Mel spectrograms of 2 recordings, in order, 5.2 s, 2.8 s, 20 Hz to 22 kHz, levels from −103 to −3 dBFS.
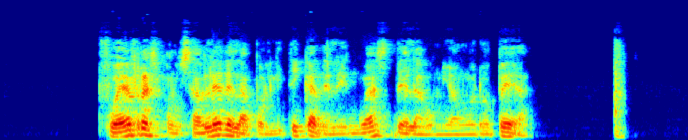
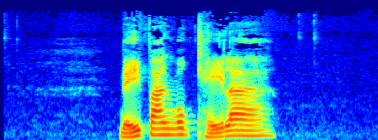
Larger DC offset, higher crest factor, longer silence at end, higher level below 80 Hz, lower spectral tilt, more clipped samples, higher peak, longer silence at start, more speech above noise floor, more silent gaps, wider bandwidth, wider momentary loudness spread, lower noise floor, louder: neither; about the same, 20 dB vs 20 dB; second, 0.5 s vs 0.8 s; about the same, -62 dBFS vs -60 dBFS; about the same, -6.5 dB/octave vs -5.5 dB/octave; neither; about the same, 0 dBFS vs -2 dBFS; second, 0.75 s vs 0.9 s; first, over 72 dB vs 47 dB; neither; second, 7.4 kHz vs 15 kHz; first, 21 LU vs 10 LU; first, under -90 dBFS vs -65 dBFS; about the same, -19 LUFS vs -19 LUFS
